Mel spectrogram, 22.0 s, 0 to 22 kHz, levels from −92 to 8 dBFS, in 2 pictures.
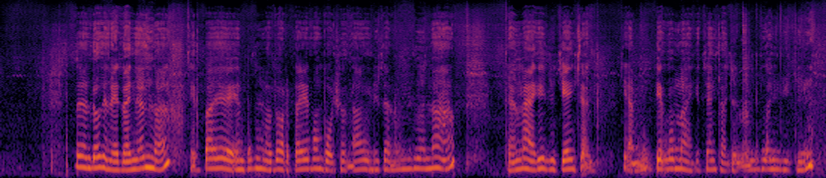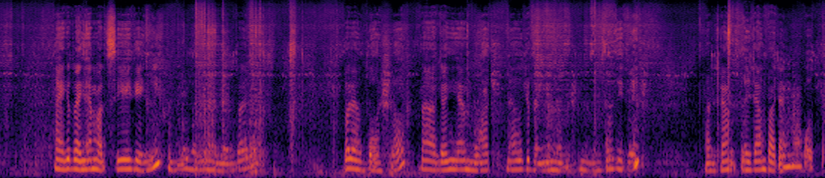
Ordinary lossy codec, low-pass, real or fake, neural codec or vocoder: none; none; fake; codec, 44.1 kHz, 1.7 kbps, Pupu-Codec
